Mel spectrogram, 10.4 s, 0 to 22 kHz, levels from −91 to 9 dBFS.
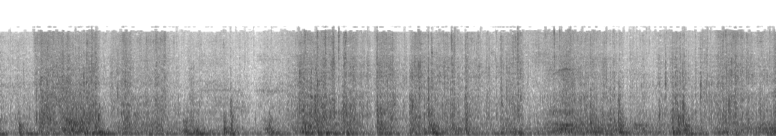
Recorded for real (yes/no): yes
